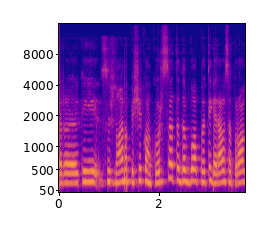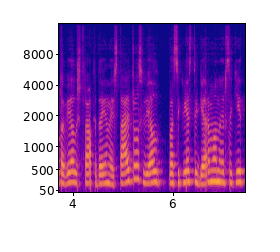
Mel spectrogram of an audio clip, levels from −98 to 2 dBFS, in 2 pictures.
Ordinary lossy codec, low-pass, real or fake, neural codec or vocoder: Opus, 32 kbps; 14.4 kHz; fake; autoencoder, 48 kHz, 128 numbers a frame, DAC-VAE, trained on Japanese speech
